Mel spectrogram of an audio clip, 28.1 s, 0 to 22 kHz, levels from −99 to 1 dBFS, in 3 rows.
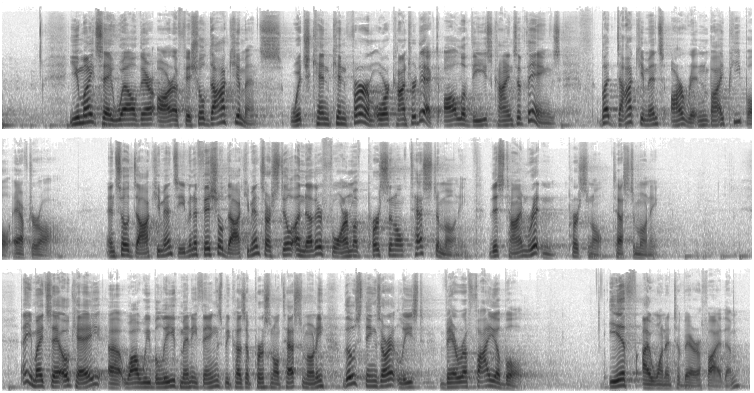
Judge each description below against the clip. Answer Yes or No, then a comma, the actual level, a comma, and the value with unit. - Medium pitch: Yes, medium, 155 Hz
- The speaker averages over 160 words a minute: No, average, 155 wpm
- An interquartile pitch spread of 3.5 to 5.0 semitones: Yes, average, 4.6 semitones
